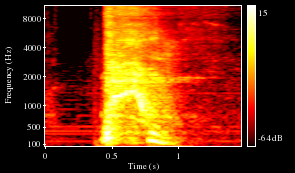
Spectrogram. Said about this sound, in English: who just coughed? It was very masculine.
